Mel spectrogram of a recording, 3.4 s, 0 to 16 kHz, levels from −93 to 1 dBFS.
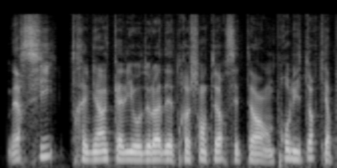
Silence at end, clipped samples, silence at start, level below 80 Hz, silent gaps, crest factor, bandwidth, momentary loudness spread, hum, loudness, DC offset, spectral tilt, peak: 0 s; under 0.1%; 0.1 s; -54 dBFS; none; 16 dB; 12.5 kHz; 6 LU; none; -24 LUFS; under 0.1%; -5 dB/octave; -6 dBFS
